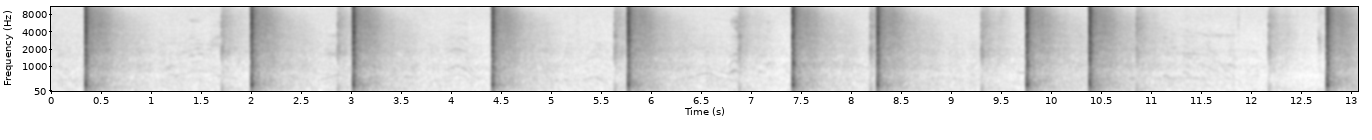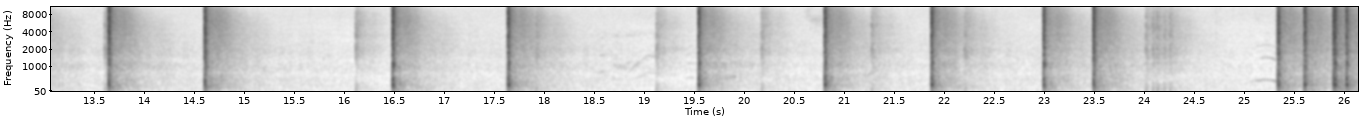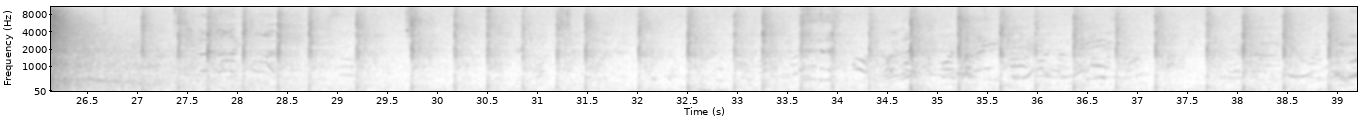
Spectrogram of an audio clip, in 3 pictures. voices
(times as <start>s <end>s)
23.0s 29.2s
